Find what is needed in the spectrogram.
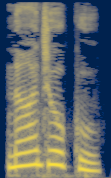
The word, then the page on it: ನುಜುಗು: Kannada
